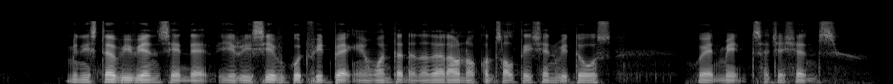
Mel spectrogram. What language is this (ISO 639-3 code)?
eng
